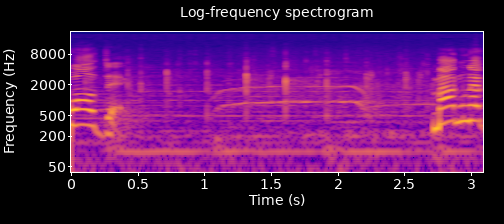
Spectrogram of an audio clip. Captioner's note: crowd applauding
